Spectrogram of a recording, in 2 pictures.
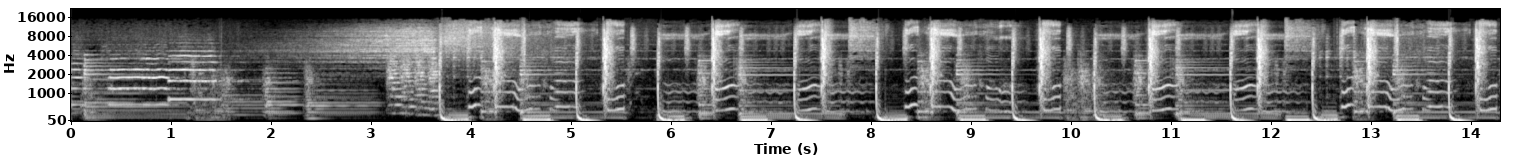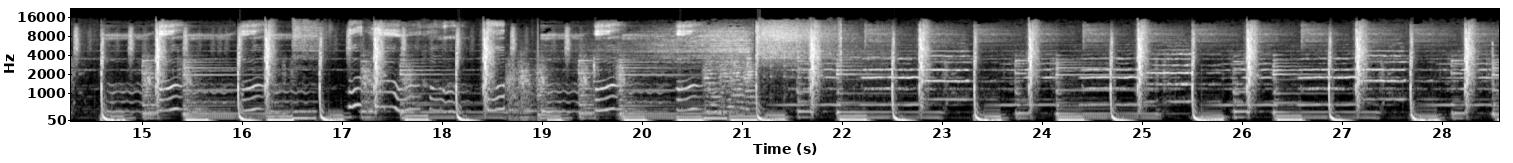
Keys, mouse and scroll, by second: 1.1 Return, 2.7 ctrl+t, 8.6 Return, 24.2 ctrl+t, 25.1 alt+shift+click.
